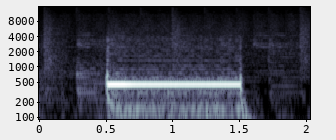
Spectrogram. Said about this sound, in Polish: odbierz ten telefon, słuchaj, bo tu już 13 minut, zrobi się godzina 8:00, kolejka w poczekalni.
